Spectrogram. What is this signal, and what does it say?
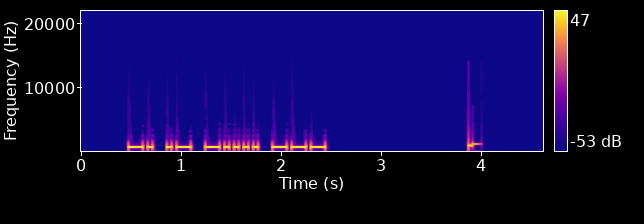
Morse code, heard as a keyed tone, about 25 wpm, 700 Hz. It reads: NA6O
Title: Call Signs - 25wpm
